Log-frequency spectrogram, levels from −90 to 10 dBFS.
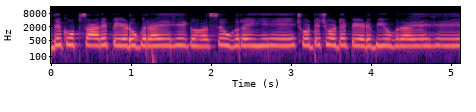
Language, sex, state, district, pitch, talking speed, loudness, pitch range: Hindi, female, Bihar, Sitamarhi, 295 Hz, 150 wpm, -22 LUFS, 290-305 Hz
